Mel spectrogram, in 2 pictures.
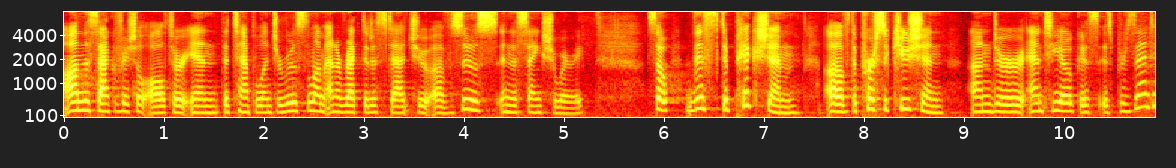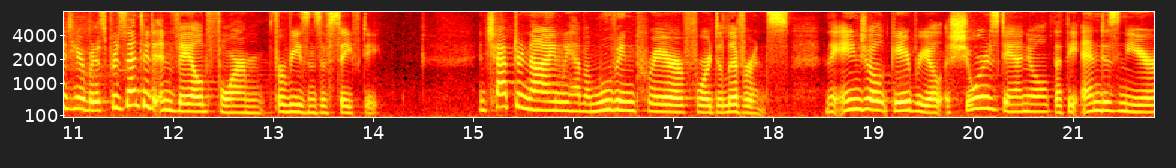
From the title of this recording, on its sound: Yale Lecture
